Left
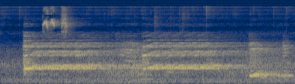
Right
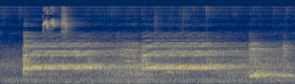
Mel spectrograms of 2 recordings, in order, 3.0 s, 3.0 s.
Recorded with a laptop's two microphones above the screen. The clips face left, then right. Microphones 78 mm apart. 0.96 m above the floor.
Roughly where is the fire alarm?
Right.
